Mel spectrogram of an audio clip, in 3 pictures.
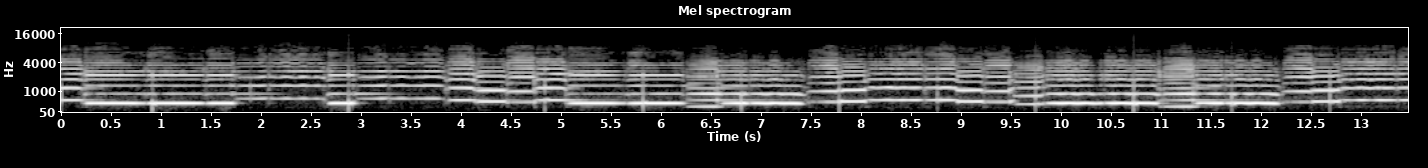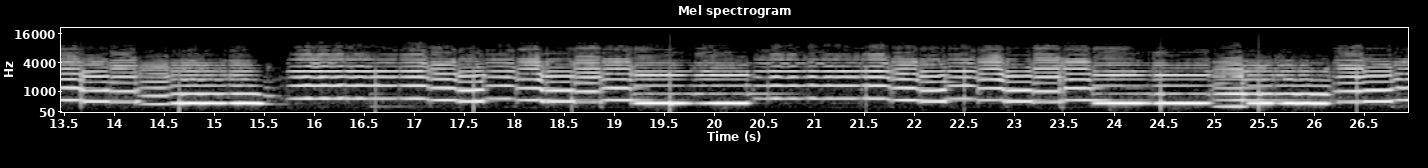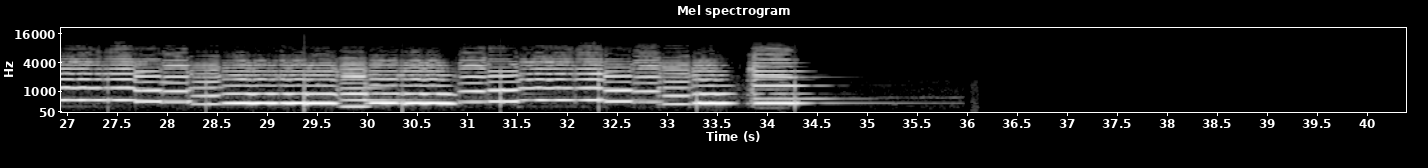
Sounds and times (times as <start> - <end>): Violin, fiddle: 0.0 - 35.3.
